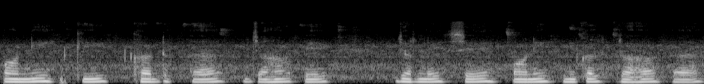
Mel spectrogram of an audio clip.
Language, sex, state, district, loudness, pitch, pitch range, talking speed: Hindi, male, Punjab, Pathankot, -17 LUFS, 125 Hz, 120-130 Hz, 100 wpm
